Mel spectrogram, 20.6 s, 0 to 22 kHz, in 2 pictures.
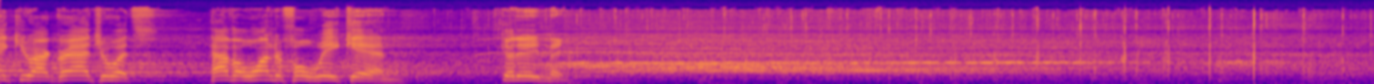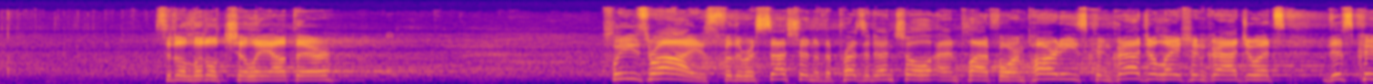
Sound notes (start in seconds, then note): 4.1 applause; 12.8 crowd responds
